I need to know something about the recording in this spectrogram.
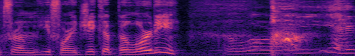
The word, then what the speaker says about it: Jacob Elordi: Jacob Elordi? Yeah, Jacob Elordi.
